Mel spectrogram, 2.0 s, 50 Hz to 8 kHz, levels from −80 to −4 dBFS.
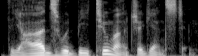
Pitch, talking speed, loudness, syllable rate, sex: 95 Hz, 240 wpm, -18 LUFS, 5.0 syllables/s, male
